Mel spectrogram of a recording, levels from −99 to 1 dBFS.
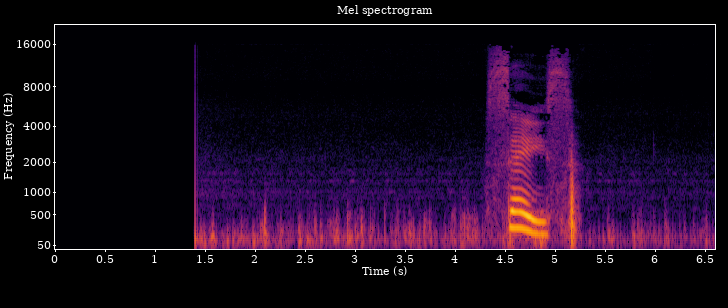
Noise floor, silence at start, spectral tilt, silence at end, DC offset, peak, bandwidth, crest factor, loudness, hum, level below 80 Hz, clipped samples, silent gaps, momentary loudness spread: -57 dBFS; 1.55 s; -6.5 dB/octave; 1.4 s; under 0.1%; -8 dBFS; 15 kHz; 22 dB; -22 LUFS; none; -58 dBFS; under 0.1%; none; 30 LU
